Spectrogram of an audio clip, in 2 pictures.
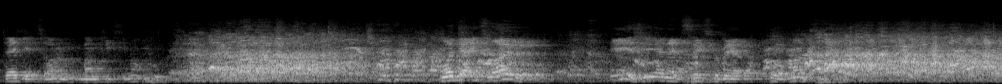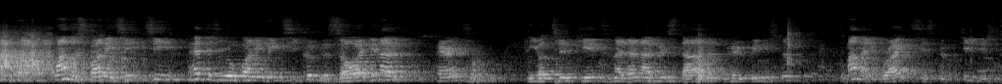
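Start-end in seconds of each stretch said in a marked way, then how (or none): none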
